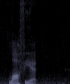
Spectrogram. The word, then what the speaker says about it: Lafayette: It's pronounced Lafayette.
